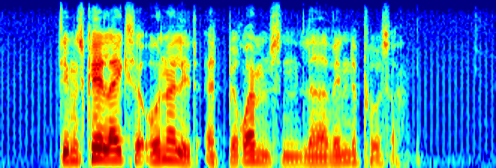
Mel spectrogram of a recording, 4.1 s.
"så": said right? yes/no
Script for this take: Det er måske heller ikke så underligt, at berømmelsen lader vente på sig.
yes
